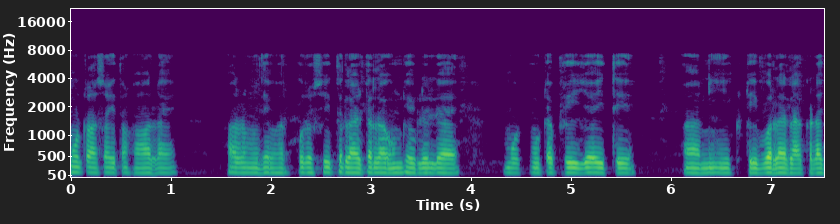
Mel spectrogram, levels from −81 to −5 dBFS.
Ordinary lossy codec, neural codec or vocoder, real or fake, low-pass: none; vocoder, 44.1 kHz, 80 mel bands, Vocos; fake; 7.2 kHz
